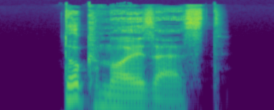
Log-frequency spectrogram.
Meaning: second-person singular present of duckmäusern
- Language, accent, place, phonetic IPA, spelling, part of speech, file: German, Germany, Berlin, [ˈdʊkˌmɔɪ̯zɐst], duckmäuserst, verb, De-duckmäuserst.ogg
